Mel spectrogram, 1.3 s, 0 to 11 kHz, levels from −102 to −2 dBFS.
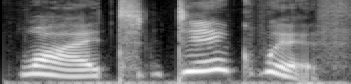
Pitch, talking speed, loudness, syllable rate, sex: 300 Hz, 180 wpm, -14 LUFS, 3.5 syllables/s, female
